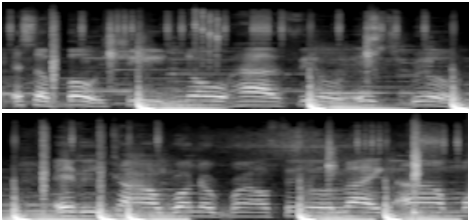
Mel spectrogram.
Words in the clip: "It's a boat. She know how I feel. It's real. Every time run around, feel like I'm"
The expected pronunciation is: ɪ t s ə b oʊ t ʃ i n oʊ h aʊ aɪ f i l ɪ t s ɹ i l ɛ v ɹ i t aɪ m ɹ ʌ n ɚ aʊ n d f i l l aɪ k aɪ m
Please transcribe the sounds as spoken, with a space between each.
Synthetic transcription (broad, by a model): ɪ t s ə b oʊ t ʃ i n oʊ h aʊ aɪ f i l ɪ t s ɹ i l ɛ v ɹ i t aɪ m ɹ ʌ n ɚ aʊ n d f i l l aɪ k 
